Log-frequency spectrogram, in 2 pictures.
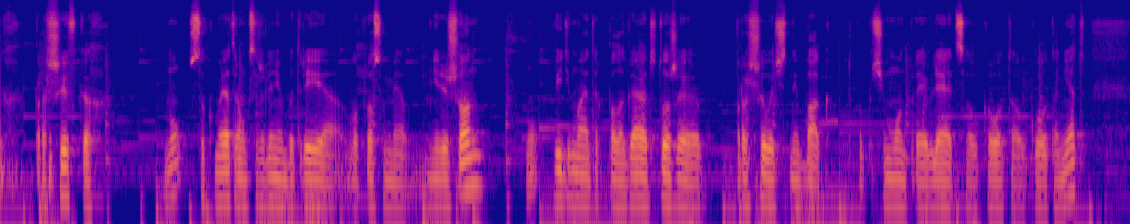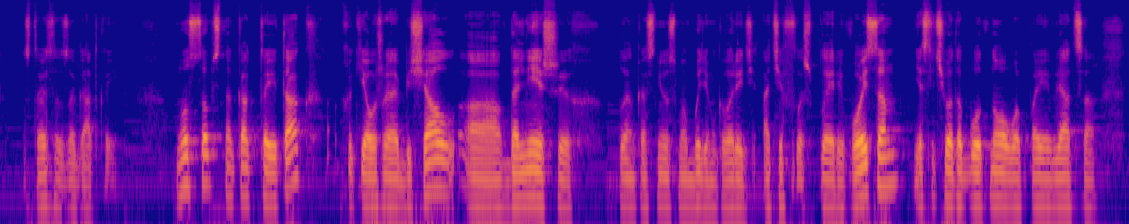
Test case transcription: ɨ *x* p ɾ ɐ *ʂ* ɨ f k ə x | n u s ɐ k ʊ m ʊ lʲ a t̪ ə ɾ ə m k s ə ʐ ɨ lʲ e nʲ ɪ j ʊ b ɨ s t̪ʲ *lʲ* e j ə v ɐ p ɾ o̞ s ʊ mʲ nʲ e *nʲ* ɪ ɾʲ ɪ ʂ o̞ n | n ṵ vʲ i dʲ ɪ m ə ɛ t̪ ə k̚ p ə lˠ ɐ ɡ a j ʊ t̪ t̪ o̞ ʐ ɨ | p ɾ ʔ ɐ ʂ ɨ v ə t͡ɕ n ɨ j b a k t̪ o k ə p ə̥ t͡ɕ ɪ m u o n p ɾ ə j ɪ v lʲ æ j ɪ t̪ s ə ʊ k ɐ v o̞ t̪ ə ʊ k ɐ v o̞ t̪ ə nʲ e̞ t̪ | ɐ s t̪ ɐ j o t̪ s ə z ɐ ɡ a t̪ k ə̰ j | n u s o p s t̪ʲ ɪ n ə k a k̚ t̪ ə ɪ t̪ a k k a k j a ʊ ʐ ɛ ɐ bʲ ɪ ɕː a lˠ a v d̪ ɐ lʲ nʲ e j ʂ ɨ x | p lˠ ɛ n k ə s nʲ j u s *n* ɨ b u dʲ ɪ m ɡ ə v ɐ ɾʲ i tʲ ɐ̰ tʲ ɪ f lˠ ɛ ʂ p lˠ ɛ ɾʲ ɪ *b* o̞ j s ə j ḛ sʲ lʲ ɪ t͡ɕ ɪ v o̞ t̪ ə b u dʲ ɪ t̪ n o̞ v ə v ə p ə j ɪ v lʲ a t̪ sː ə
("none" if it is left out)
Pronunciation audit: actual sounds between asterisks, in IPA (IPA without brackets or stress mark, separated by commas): x, ʂ, ɾʲ, nʲ, m, v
